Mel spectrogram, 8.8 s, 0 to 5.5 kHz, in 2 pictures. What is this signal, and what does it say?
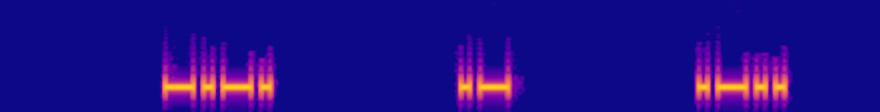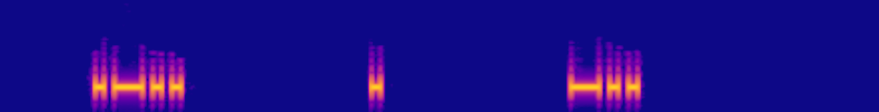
Morse code, heard as a keyed tone, about 25 wpm, spaced as for 8 wpm, 600 Hz. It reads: CALLED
